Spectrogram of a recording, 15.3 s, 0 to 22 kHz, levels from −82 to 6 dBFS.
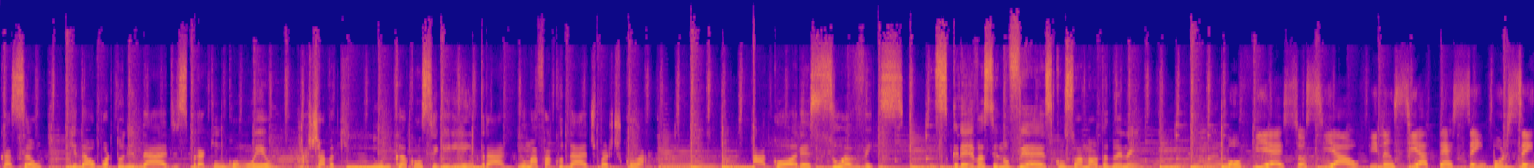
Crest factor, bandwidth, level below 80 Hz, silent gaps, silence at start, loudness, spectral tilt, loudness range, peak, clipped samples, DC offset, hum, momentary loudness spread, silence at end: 14 dB; over 20 kHz; -28 dBFS; none; 0 s; -19 LUFS; -5 dB/octave; 2 LU; -4 dBFS; under 0.1%; under 0.1%; none; 4 LU; 0 s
